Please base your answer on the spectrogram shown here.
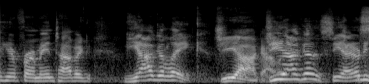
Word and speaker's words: Geauga: if we're finally here for our main topic, Geauga Lake. Geauga. See, I already screwed it up. Yeah, it's a complicated name. It's spelled Geauga.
